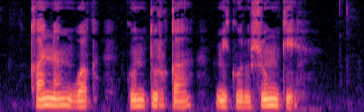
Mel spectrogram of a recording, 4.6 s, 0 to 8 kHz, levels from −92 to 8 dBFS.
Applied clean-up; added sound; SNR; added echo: none; none; none; none.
